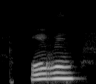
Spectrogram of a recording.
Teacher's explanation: Ra is heavy and give little takrar. The sound is short.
